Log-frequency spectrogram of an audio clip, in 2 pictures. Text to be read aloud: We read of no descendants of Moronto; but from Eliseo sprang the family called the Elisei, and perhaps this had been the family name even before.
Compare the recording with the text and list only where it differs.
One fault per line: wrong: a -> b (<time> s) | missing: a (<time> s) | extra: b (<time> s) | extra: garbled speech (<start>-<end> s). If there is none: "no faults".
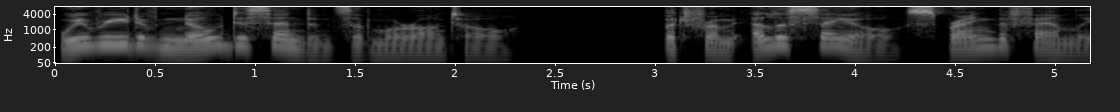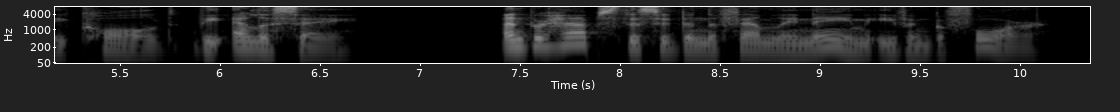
no faults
